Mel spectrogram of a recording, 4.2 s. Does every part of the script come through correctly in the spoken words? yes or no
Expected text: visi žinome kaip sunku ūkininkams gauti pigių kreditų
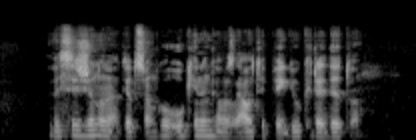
yes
